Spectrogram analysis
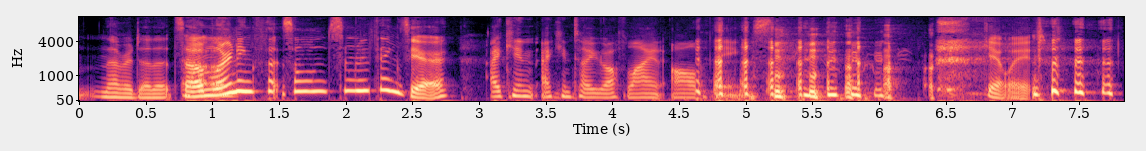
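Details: Adult man who stutters in his natural voice, reduced after much speech therapy, sometimes unnoticeable or sounding like fast talking, absent when doing accents or voices; stuttering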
